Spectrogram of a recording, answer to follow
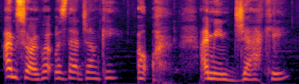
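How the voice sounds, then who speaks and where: A woman's voice: a little high, fairly quick, dry recording, lightly acted. A woman playing a smug, venomous, sycophantic daughter in an audio drama, condescending with theatrical false sweetness. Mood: gloating sweetness.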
